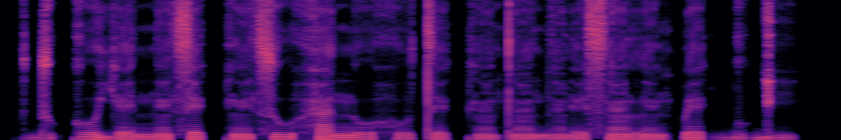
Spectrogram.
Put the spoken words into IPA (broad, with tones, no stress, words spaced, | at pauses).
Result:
du˧ko˦jɛ˧ nɛ̃˧sɛ˦ kɛ̃˧ su˦ha˦ no˧ho˨tɛ˨ kã˨tã˧ dã˨ɾɛ˨˦sã˦ lɛ̃˧k͡pɛ˦ ɡ͡bu˦ɡi˦˨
